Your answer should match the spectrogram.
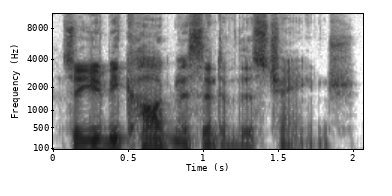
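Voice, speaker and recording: Male podcast co-host, dry sound, extremely animated intonation, wordy and mock-solemn, casual banter. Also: sits low, moderate pace, dry recording.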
